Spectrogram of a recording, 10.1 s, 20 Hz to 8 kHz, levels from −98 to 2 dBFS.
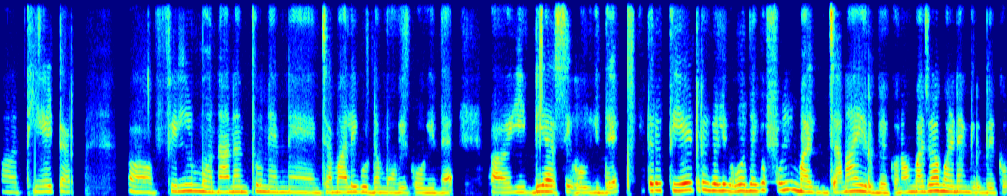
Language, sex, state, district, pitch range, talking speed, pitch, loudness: Kannada, female, Karnataka, Mysore, 200-245 Hz, 155 wpm, 215 Hz, -26 LUFS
